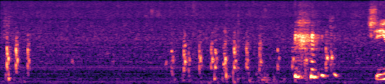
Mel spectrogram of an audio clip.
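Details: Guinea pig playtime: a scurrying animal makes a string of short, dry, clucking pulses, followed by Italian speech near the end.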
